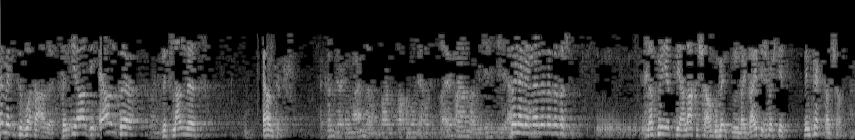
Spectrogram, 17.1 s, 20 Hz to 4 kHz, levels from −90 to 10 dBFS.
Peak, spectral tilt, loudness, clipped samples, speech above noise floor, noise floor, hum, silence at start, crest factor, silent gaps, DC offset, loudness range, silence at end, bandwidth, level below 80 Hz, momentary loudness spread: -4 dBFS; -10.5 dB/octave; -22 LUFS; under 0.1%; 28 dB; -50 dBFS; none; 0 s; 18 dB; none; under 0.1%; 7 LU; 0 s; 3.2 kHz; -72 dBFS; 16 LU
